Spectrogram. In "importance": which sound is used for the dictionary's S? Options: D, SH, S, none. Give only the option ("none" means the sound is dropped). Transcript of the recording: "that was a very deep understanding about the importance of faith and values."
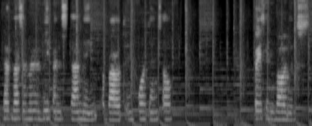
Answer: S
